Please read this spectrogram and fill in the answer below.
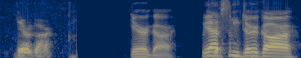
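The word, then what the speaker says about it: Duergar: Yeah, Drugar. Durgar. Drogar. Durgar. We have There's no R at the beginning. It's at the end. Durgar.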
